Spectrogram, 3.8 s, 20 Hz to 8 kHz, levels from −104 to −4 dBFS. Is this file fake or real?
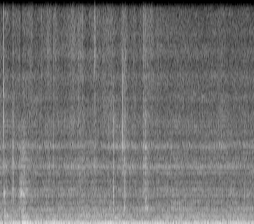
fake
